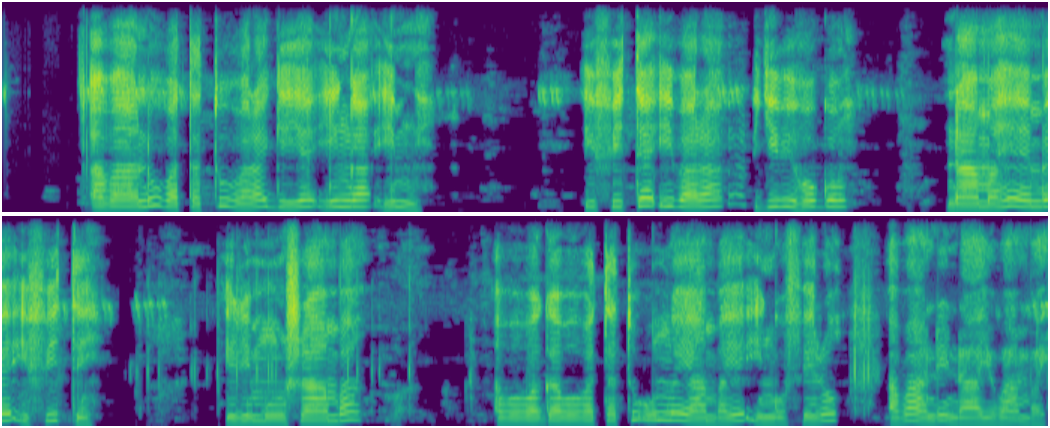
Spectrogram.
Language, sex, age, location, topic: Kinyarwanda, female, 25-35, Musanze, agriculture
